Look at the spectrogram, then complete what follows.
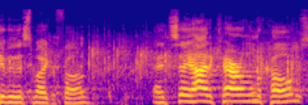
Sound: congregation applauding

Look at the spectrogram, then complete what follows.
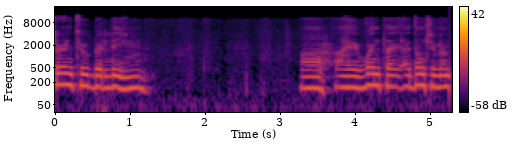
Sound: pauses for 3 seconds

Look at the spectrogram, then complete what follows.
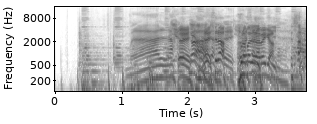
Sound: lots of talking

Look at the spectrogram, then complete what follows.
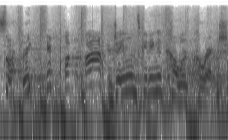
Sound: laughs

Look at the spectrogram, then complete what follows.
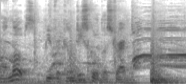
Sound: cheering

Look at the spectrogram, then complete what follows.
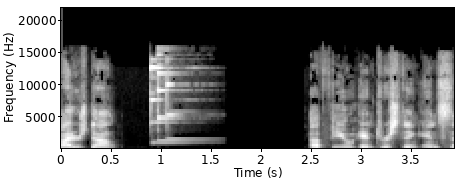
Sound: chimes

